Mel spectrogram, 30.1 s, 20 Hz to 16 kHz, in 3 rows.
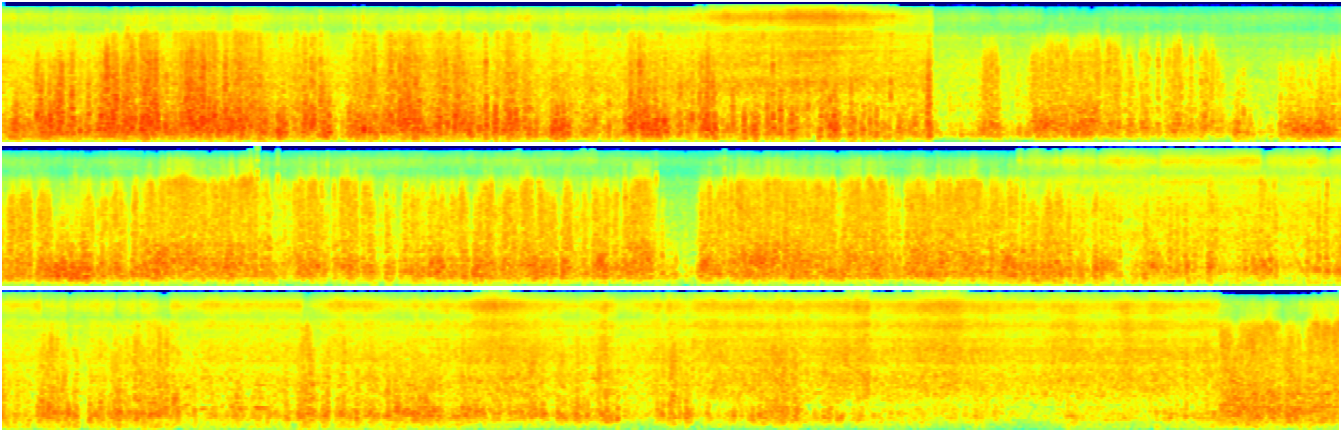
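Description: Gale-force lodos wind, about force 7, blowing hard across the microphone over a rough sea, with waves breaking. The rushing noise gusts up and down, loudest in the first few seconds, with a few brief lulls.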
